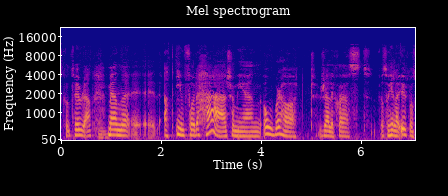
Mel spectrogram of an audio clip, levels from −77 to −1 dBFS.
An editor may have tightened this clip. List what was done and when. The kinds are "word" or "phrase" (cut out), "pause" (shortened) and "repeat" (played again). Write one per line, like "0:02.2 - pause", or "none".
none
